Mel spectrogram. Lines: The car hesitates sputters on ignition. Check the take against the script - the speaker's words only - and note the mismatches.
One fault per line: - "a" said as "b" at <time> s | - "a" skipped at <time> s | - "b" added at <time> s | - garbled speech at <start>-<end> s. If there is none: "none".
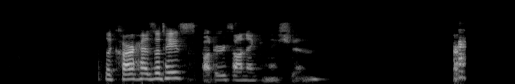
none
